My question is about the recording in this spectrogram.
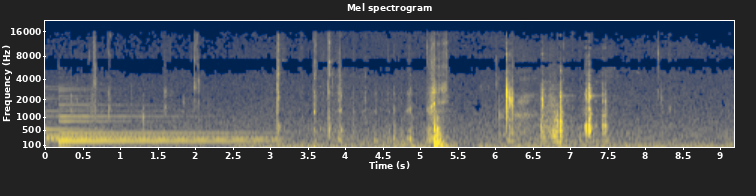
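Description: A held music chord fades out over the first three seconds. Then come scattered light clicks and knocks of cutlery and dishes on a table, with one louder knock about five seconds in.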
